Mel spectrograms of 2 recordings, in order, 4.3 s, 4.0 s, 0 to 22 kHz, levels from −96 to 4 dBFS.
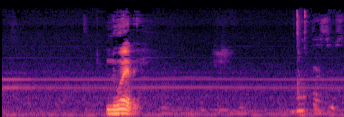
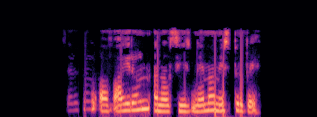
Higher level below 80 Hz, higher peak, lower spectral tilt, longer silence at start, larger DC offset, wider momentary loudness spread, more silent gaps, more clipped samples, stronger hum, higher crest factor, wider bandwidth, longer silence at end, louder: second, -58 dBFS vs -50 dBFS; about the same, -2 dBFS vs -2 dBFS; about the same, -6 dB/octave vs -5 dB/octave; second, 0.1 s vs 1.05 s; neither; first, 27 LU vs 7 LU; neither; neither; neither; first, 24 dB vs 14 dB; first, 16 kHz vs 8.4 kHz; second, 0.15 s vs 0.75 s; second, -21 LUFS vs -16 LUFS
